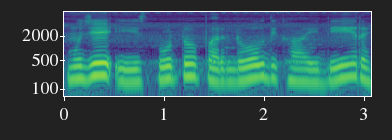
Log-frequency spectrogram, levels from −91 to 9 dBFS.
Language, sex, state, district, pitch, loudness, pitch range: Hindi, female, Madhya Pradesh, Umaria, 175 Hz, -16 LUFS, 160-195 Hz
